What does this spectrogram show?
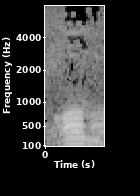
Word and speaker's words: ओम: श्वास गहरा भरा, ओम का उच्चारण किया। ओ छोटा 1/3, 1/3, म 2/3 लंबा।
